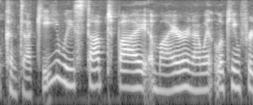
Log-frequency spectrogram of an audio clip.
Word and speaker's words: Meijer: that's called Meijer, but it's spelled M-E-I-J-E-R, but it's pronounced Meijer or something like that.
